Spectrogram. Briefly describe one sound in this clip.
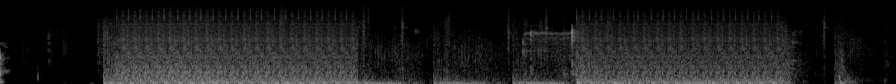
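Guns fire rapid bursts of shots.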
